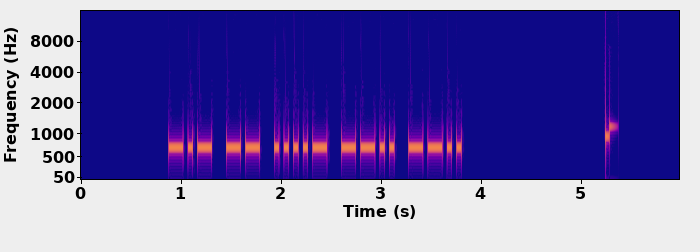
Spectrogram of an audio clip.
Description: Morse code, heard as a keyed tone, about 25 wpm, 700 Hz. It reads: KM4ZZ
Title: K1USN SST QSO Practice - 25wpm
